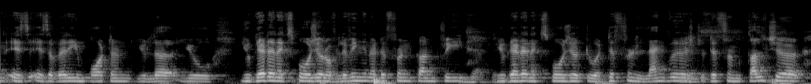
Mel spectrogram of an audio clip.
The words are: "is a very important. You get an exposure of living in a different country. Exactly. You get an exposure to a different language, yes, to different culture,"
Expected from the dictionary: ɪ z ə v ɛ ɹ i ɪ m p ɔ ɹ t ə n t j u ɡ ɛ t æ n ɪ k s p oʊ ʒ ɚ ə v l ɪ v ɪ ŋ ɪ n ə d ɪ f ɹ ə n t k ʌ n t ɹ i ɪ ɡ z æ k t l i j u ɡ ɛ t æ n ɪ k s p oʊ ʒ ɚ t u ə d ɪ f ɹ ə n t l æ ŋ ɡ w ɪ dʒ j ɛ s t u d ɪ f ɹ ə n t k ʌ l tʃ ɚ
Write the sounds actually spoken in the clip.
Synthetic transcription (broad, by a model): ɪ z ə v ɛ ɹ i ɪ m p ɔ ɹ t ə n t j u ɡ ɛ t æ n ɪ k s p oʊ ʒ ɚ ə v l ɪ v ɪ ŋ ɪ n ə d ɪ f ɹ ə n t k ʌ n t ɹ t i j u ɡ ɛ t æ n ɪ k s p oʊ ʒ ɚ t u ə d ɪ f ɹ ə n t l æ ŋ ɡ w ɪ dʒ t u d ɪ f ɹ ə n t k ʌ l tʃ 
